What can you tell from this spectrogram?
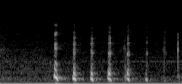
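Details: A 2.5-week-old Italian Greyhound puppy gives a quick run of seven short, low squeaky yelps, roughly one every fifth of a second. The later yelps grow fainter, with a quiet room behind them.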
